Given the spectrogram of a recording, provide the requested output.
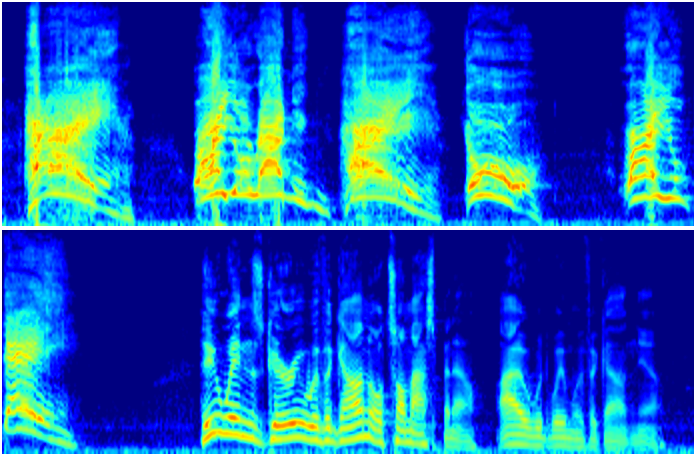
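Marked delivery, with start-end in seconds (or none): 0.2-5.8 very high, slow, every word stretched out. Reading a viewer request, impression of a police officer arresting someone: Yoel Romero impression. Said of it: "Impression of Officer Yoel Romero arresting John Jones".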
